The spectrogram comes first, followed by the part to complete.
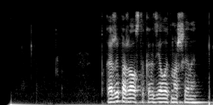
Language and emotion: Russian, neutral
